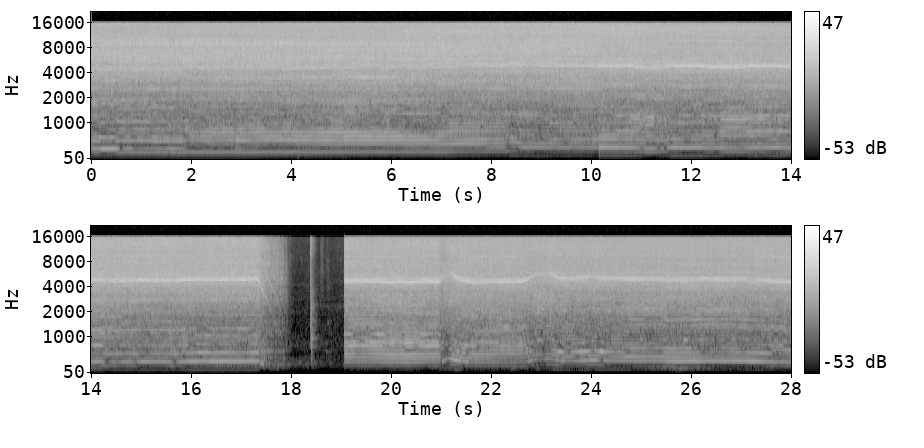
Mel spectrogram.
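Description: Makita jigsaw cutting a curve through a thick solid-wood tabletop, its motor whining steadily as the blade saws. About seventeen seconds in it winds down and stops for a second or so, then runs again, its pitch dipping and wavering as the blade bites into the wood.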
